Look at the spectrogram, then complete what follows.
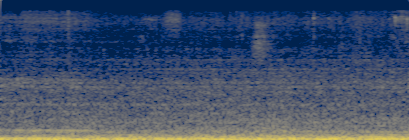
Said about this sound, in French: Le taxi roule sur une corniche qui longe la Méditerranée.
